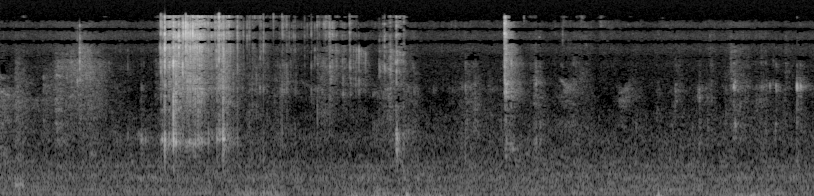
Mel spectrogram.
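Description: Close-up crunching and chewing of crispy fried chicken wing, with a burst of crunches about two seconds in and steady chewing after.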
